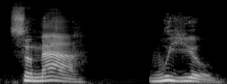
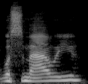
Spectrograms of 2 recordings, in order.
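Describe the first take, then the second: First: The opening sound is dropped, leaving only 'sama'. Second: The T sounds are dropped, but the opening is kept. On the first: "I'll get rid of the wa" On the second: "There's no T's"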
